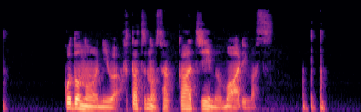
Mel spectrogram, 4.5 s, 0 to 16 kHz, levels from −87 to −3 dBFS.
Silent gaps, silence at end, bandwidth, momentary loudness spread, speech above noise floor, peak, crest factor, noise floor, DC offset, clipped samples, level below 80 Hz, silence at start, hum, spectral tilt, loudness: none; 0.45 s; 11.5 kHz; 21 LU; 52 dB; -2 dBFS; 20 dB; -72 dBFS; under 0.1%; under 0.1%; -50 dBFS; 0.05 s; none; -7.5 dB/octave; -20 LUFS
